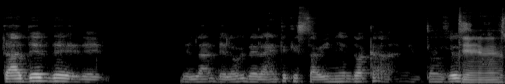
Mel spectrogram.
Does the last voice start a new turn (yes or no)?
no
